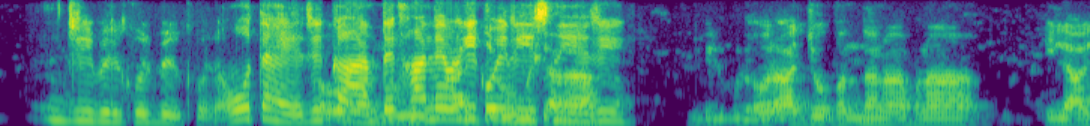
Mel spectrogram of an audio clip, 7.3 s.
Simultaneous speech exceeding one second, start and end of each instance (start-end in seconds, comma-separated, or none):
2.1-3.9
